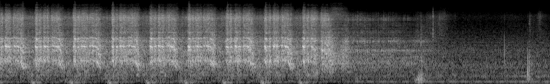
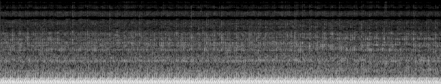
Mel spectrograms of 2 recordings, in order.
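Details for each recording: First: 1985 Honda Gold Wing GL1200 compression test with throttle held wide open and a helper battery connected: starter spins at an even beat, about 2.5 pulses a second; almost 140 psi read, close to the 140–150 spec, so the cylinder is healthy. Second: 1985 Honda Gold Wing GL1200, sat one to two months, idling around 1500 rpm on choke while warming: even low rumble with a slightly uneven pulse; still white smoke, smells like coolant, owner suspects head gasket; bad rings later confirmed.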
